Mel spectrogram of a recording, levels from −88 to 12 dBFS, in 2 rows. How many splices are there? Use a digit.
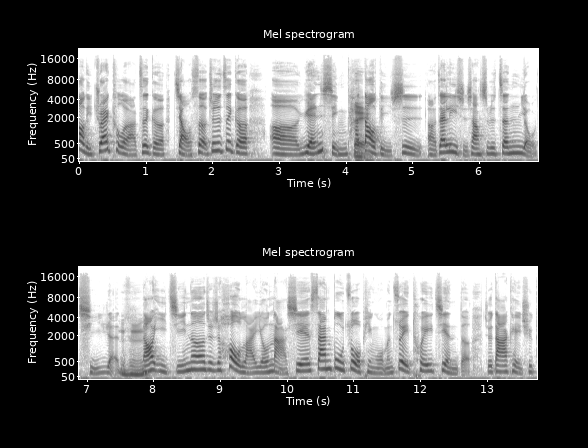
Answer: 1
